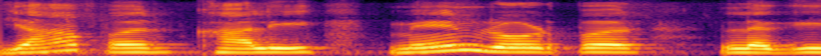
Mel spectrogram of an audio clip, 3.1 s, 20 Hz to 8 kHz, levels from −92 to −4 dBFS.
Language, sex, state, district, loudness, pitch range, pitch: Hindi, male, Chandigarh, Chandigarh, -14 LUFS, 165-175 Hz, 170 Hz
